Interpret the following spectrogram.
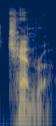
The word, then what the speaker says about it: Chandra: Hard C sound, so it's Chandra.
